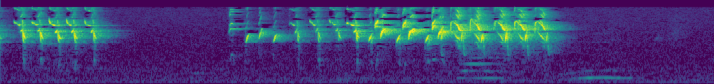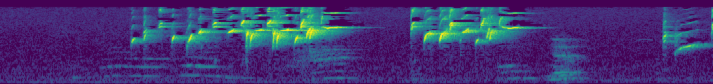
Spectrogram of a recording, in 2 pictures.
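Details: European goldfinch, a pet bird, in sustained song: long runs of rapid, chattering, tinkling twitters, about three notes per second, in bursts of two seconds or more separated by short silences.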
